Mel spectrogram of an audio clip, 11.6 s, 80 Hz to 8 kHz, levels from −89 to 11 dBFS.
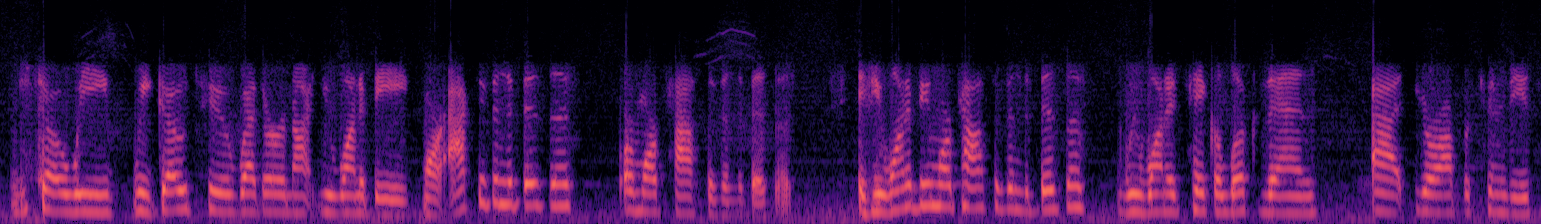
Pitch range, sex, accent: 175-210 Hz, female, American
